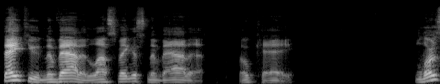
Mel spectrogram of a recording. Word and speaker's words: Nevada: You said it right. Not ah. Thank you, Nevada.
